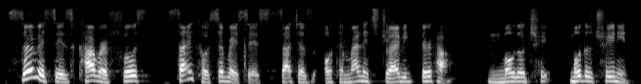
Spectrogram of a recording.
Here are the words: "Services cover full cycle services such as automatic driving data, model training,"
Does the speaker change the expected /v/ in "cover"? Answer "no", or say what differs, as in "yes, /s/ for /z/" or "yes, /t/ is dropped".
no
